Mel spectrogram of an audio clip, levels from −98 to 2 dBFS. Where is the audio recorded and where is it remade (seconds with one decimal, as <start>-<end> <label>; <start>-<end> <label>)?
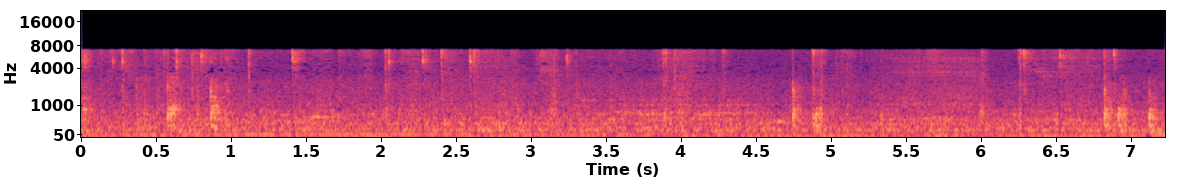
0.0-7.2 recorded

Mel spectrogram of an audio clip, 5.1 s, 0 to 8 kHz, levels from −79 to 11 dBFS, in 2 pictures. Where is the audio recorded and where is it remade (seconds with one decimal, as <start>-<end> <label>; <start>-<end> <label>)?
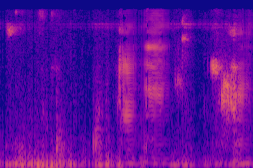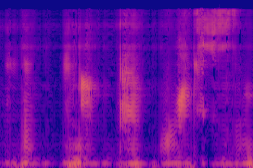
0.0-1.2 recorded; 1.2-1.7 remade; 1.7-2.4 recorded; 2.4-5.1 remade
